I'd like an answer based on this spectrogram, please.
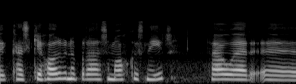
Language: Icelandic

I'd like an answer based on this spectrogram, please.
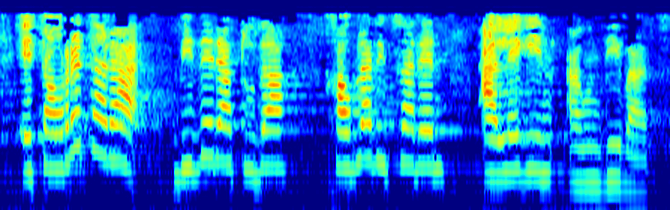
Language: Basque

